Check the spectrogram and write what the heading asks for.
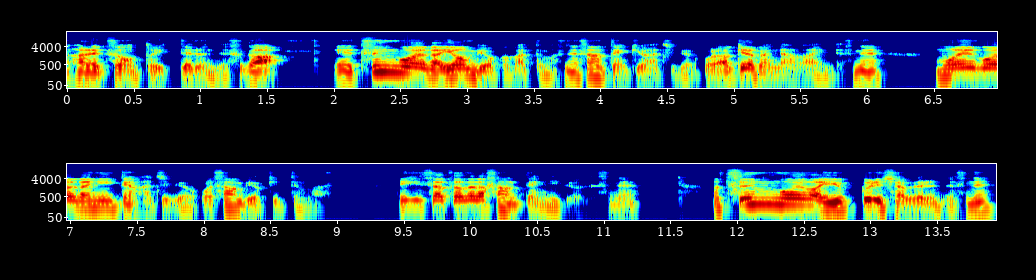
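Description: A university linguistics lecturer explains material in a recorded lecture, using frequent "um" fillers. His voice is medium-pitched with a fairly bright tone.

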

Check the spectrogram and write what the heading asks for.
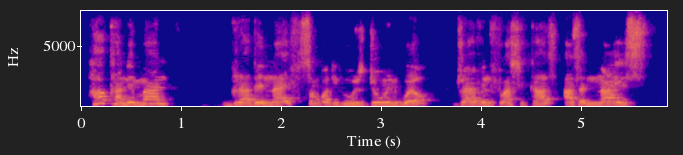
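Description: High-voiced Yoruba Nigerian man, emphatic. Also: moderate pace, fairly bright tone. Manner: emphatic storytelling with rhetorical questions and repetition. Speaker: panel guest. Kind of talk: impassioned panel discussion. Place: indoor room at home, video call. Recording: dull, lo-fi video call.

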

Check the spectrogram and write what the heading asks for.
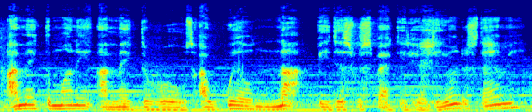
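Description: An actor playing a controlling husband who lays down the rules of the house in a film drama. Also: male voice, very deep voice, steady tone, measured pace, music in the background. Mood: menacing. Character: controlling, threatening husband, adult man.

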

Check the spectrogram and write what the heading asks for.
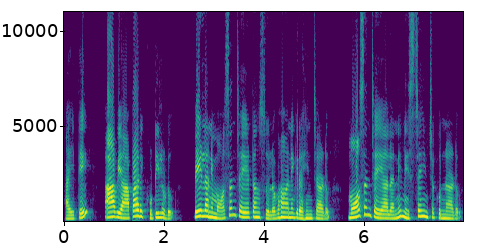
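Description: A woman reading a fable aloud for an audiobook. Her voice is fairly high and her telling stays steady and even. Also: unhurried. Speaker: audiobook narrator. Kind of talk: storybook narration.

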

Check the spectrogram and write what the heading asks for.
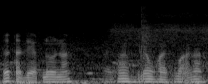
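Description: A man at a medium pitch, chatting to his viewers as he films a stroll. The sound comes from a handheld phone outdoors, with heavy ambient noise. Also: fairly even intonation, fast talker. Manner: chatty, addresses viewers directly. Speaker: vlogger. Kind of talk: casual walking tour narration. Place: outdoors and inside a wooden church. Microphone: phone camera held while walking.

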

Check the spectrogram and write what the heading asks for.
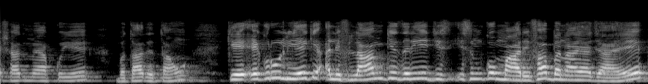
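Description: A man's voice: high voice, mellow, lo-fi sound. A man teaching an online grammar lesson, patiently explaining and repeating points, often saying "look" and reciting examples.

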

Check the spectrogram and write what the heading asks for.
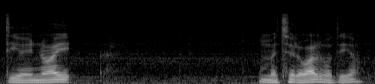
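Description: A man's voice: fairly low pitch, little pitch movement, normal speed, warm tone. Tense Spanish man muttering over gameplay. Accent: Spain Spanish. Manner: tense, muttering, frequent swearing. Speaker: streamer. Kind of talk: live horror gameplay commentary.

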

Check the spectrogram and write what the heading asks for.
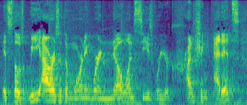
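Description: A young male YouTuber hosts a casual vlog from an empty condo studio, a large bare room that sounds echoey. At medium pitch and moderate pace, with a fairly bright tone, he gives a chatty, upbeat tour and answers viewer questions.

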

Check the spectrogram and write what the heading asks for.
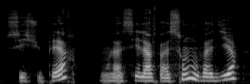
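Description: A woman's voice: lowish voice, expressive, normal speed, vocal fry, darkish tone, husky, no room sound. A French woman hosting a casual crafting tutorial, talking in a chatty, rambling way with many fillers.

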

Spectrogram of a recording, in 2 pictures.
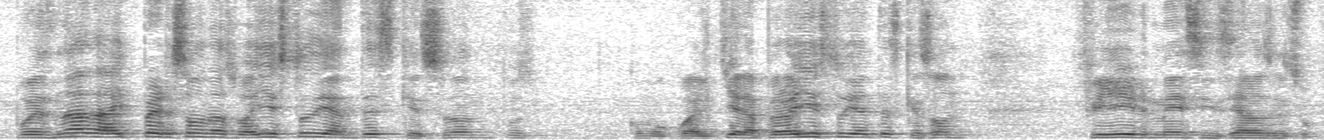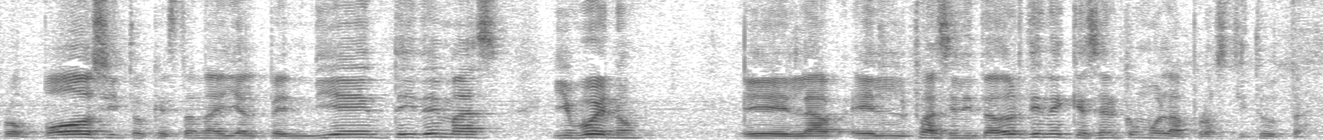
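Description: Guy running a group class, kinda high voice but dark and mellow, keeps asking folks stuff and echoing their answers, "¿verdad?". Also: a little hiss or hum. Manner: asks the group questions, repeats their answers, tags "¿verdad?". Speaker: teaching facilitator. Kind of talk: interactive group teaching talk.

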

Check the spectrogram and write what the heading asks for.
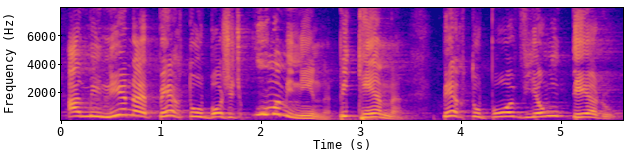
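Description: Brazilian priest telling funny stories to couples, high voice that jumps all over, acts out the people in them. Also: male voice, moderate pace, breathy edge. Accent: Brazilian Portuguese. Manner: animated storytelling, acting out what people said. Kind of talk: humorous talk at a couples' retreat. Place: church event hall.

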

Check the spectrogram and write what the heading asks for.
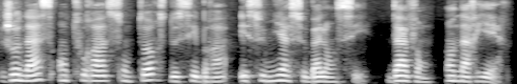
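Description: A woman narrating a novel chapter as an audiobook reader, in a measured, calm reading. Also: fairly low pitch, breathy edge.

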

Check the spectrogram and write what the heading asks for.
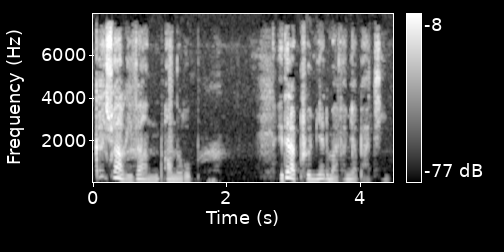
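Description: Animated and brisk, she speaks in a lowish voice with a breathy edge and no echo. This young woman, a motivational speaker and livestream host from Cameroon who grew up in Tonga, has a Cameroonian French accent and gives a casual talk to camera with frequent asides. Her phone, held at arm's length outdoors in a yard, captures muffled, noisy audio with a rooster crowing and background noise.

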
